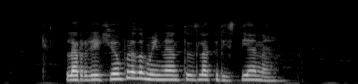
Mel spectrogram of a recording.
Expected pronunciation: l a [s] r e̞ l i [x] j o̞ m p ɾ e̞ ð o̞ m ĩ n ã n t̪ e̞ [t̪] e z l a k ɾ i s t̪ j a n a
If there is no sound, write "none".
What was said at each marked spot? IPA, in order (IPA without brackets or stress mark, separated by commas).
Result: none, x, none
